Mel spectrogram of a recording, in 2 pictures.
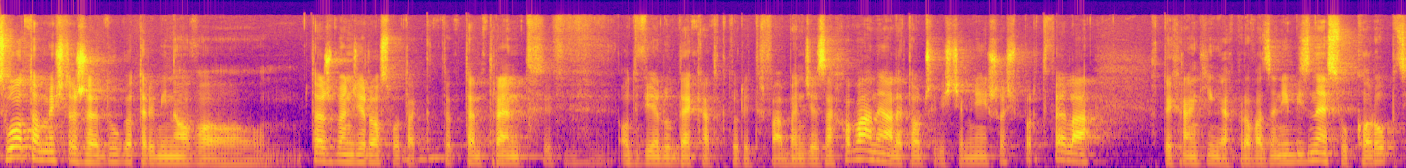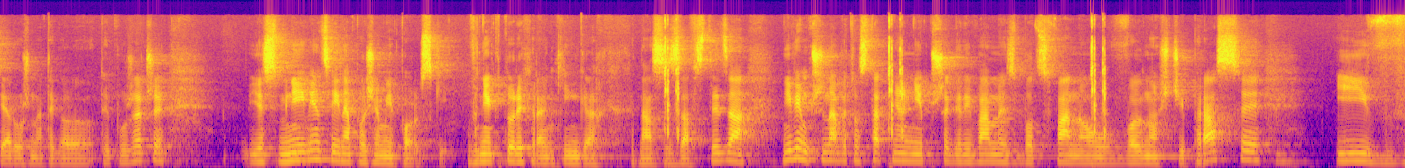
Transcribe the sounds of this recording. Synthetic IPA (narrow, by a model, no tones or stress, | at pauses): zwɔt̪ɔmɘɕlɛʐɛd̪wuɡɔt̪ɛɾmʲinɔvɔ | t̪ɛʐbɛɲd͡ʑɛɾɔswɔt̪ak̪t̪ːɛnt̪ɾɛnt̪ɔ̰d̪vʲjɛlud̪ɛkat̪kt̪uɾɘt̪ɾfabɛɲd͡ʑɛzaxɔvanɘalɛt̪ɔːt͡ʂɘvʲiɕt͡ɕɛmɲejʂɔɕt͡ɕpɔɾt̪fɛla | ft̪ɘxɾaŋkʲiŋɡaxpɾɔvad̪zɛɲɛbʲiznɛsukɔɾupt̪sʲjaɾuʐnɛt̪ɛɡɔt̪ɘpuʐɛt͡ʂɘjɛst̪mɲejvʲjɛnt̪sɛjnapɔʑɔmʲjɛpɔlskʲḭvɲɛkt̪uɾɘxɾʔaŋkʲiŋɡaxnazzafst̪ɘd̪zaɲevʲjɛmt͡ʂɘnavɛt̪ɔst̪at̪ɲɔɲɛpʂɛɡɾɘvamɘzbɔt̪sfanɔ̃w̃vɔlnɔɕt͡ɕipɾʔasɘ | iv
